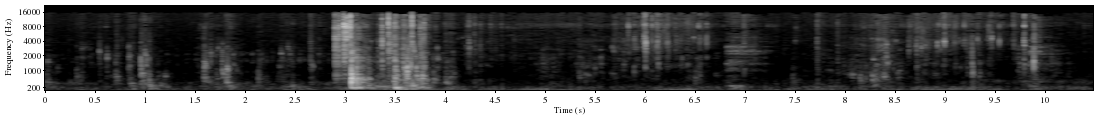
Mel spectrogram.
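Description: Water sloshing against the hull of a small boat on the sea, with scattered knocks and ticks from fishing gear being handled, and a louder burst of knocking and splashing about three seconds in.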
